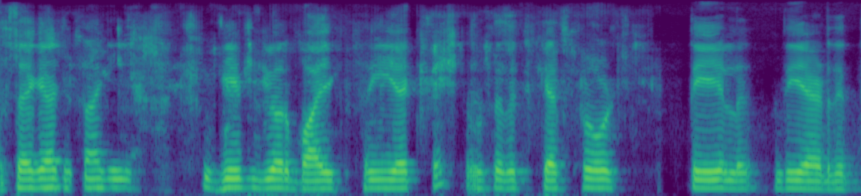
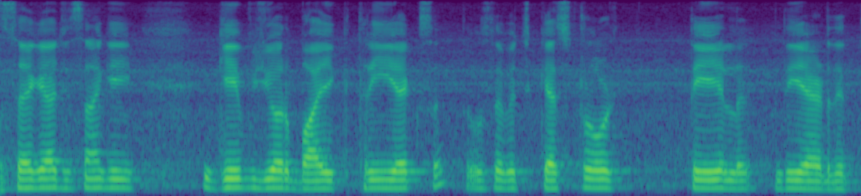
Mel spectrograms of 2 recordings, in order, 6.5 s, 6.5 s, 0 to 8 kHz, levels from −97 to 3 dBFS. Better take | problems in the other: second | noise reduction (neural mask model Resemble Enhance denoiser)

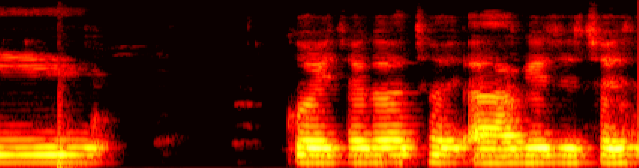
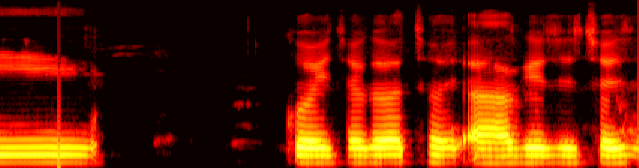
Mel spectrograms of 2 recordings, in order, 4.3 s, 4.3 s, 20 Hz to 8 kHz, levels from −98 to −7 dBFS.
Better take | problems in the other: second | room echo; dies away in 0.2 s

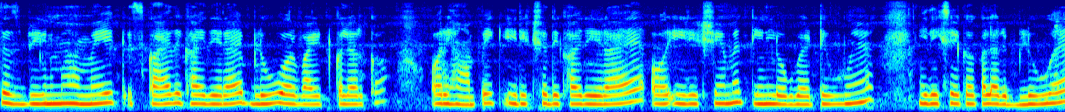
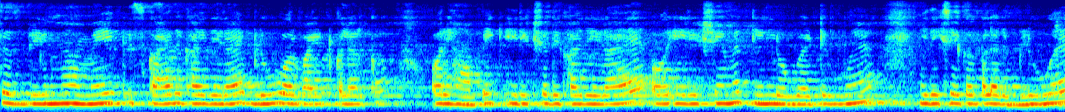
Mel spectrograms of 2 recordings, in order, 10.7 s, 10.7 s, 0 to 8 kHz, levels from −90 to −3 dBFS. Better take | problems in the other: first | room echo; dies away in 2.5 s

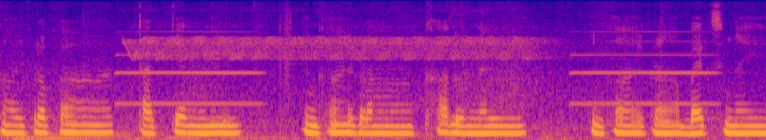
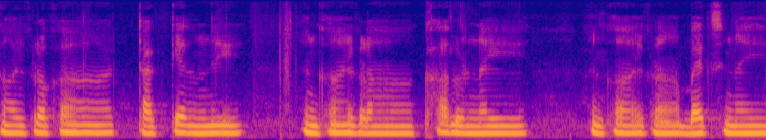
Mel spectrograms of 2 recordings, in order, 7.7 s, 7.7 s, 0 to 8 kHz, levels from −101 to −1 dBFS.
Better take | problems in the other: second | background sound (Alarm / Car + Wind instrument, woodwind instrument); 16 dB below the speech

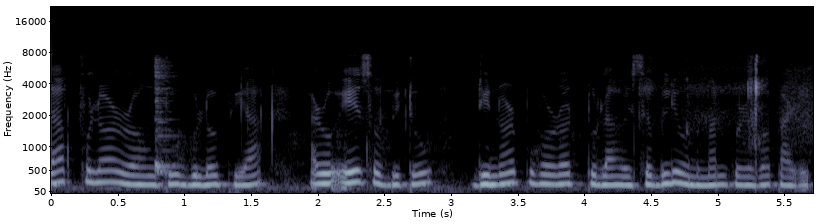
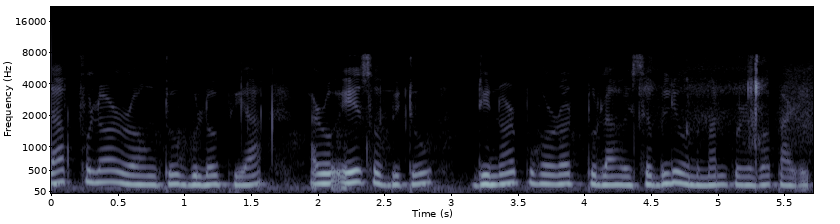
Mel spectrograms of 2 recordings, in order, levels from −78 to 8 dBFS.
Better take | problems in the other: second | background sound (Cowbell); 16 dB below the speech

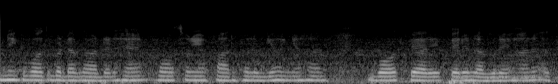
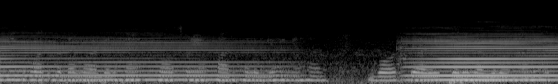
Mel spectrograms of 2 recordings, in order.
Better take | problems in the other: first | background sound (Bowed string instrument); 5 dB above the speech

